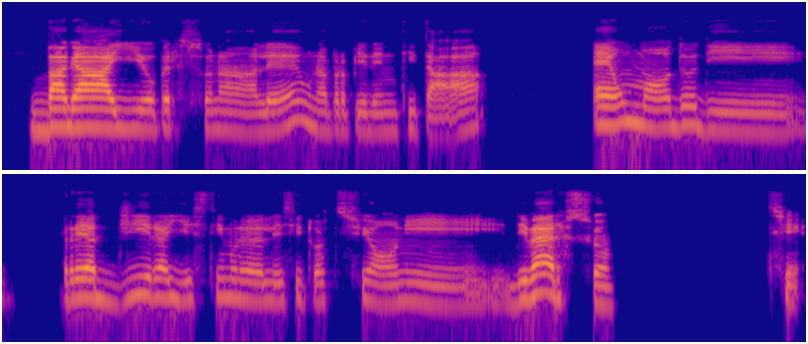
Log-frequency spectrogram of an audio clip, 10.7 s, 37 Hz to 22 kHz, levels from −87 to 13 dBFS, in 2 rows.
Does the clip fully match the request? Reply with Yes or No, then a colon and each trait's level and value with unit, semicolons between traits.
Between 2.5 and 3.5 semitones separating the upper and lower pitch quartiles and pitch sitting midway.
Yes: average, 2.8 semitones; medium, 180 Hz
